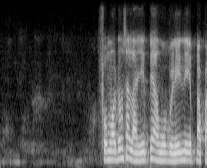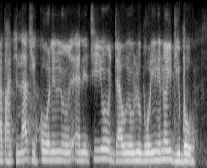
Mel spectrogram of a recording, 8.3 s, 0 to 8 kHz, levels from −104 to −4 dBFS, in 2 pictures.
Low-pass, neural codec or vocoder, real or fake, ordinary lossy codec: 7.2 kHz; codec, 24 kHz, 1 kbps, SNAC; fake; Opus, 24 kbps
